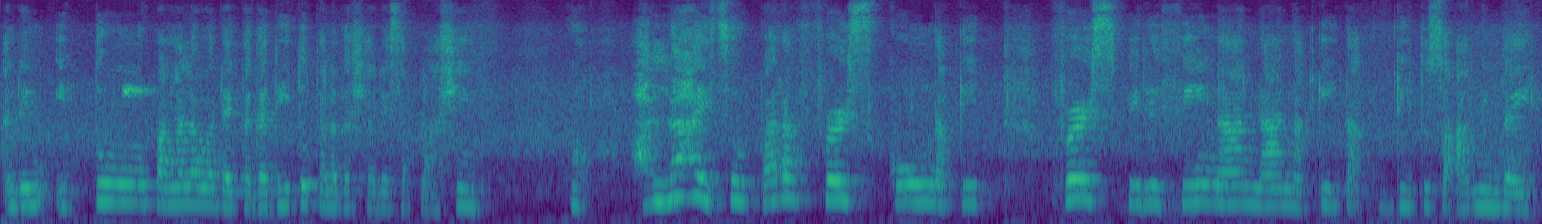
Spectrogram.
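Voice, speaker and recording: A woman's voice: fairly high pitch, normal speed, a little mellow, reverberant, a little hiss or hum. A Filipino woman with a Visayan accent, chatting casually to her viewers in a home vlog, her nose a little stuffy from the cold. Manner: chatty, addresses viewers as "inday", switches between Tagalog, Bisaya and English. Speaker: vlogger mother. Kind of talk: casual family vlog talk.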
